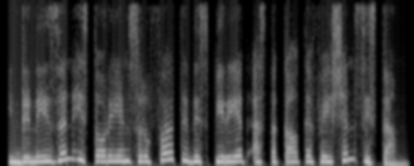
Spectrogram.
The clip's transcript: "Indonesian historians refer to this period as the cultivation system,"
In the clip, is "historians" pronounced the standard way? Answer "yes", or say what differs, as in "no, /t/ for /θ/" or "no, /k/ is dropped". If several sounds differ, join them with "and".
no, /s/ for /z/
